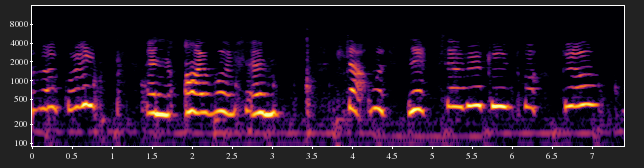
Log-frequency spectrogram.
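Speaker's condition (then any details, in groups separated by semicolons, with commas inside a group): Cerebral palsy; not quadriplegic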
